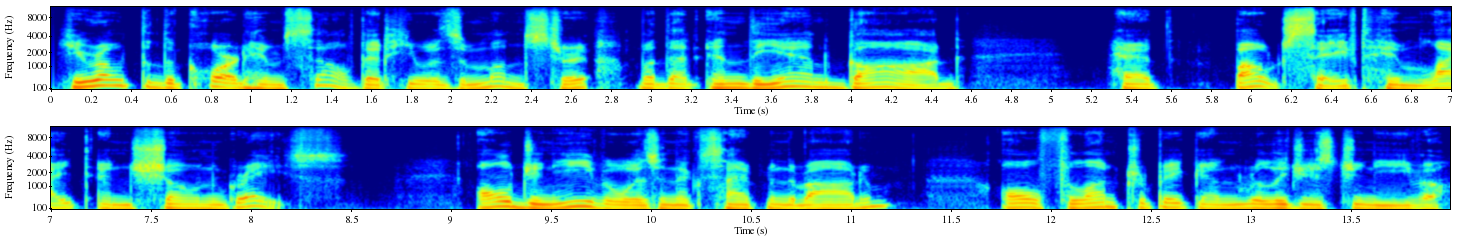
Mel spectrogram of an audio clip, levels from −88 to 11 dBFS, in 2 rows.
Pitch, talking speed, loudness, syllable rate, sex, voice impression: 120 Hz, 150 wpm, -18 LUFS, 4.9 syllables/s, male, masculine, middle-aged, thick, tensed, powerful, slightly bright, clear, slightly cool, calm, mature, friendly, reassuring, wild, lively, kind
